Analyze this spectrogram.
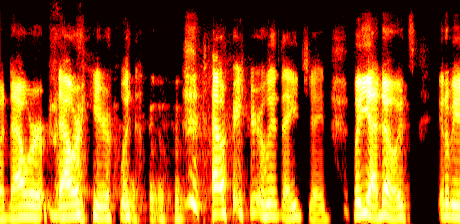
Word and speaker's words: Achane: Is it A chain? Is it Achane now? We were trying to we're all over the map here. So I would always pronounce it. So Achane is what sounds right to me, given right. where He I came grew out up. this week and said that wasn't right.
